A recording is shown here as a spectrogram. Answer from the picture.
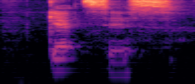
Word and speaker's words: Ghetsis: Not Gary, but the big bad guy of that game, Getsis. It Sounds like I'm saying get this. Getsis.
